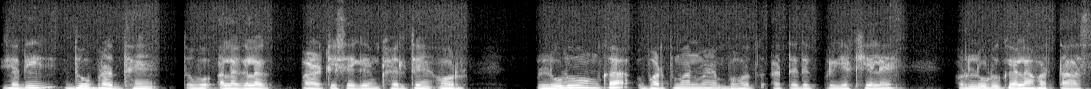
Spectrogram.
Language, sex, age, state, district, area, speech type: Hindi, male, 18-30, Rajasthan, Jodhpur, rural, spontaneous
